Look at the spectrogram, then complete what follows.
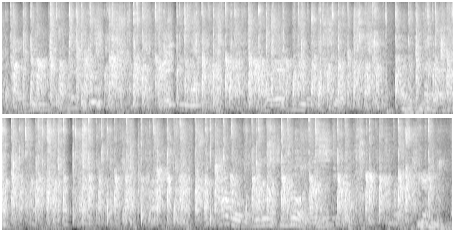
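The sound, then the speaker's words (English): A loud, sustained round of applause from an audience as a panel guest is introduced to the stage, with dense overlapping claps running steadily for about nine seconds and crowd voices mixed into the clapping. “round of applause, people.”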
